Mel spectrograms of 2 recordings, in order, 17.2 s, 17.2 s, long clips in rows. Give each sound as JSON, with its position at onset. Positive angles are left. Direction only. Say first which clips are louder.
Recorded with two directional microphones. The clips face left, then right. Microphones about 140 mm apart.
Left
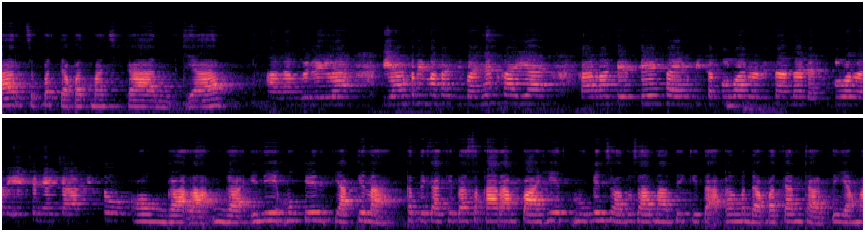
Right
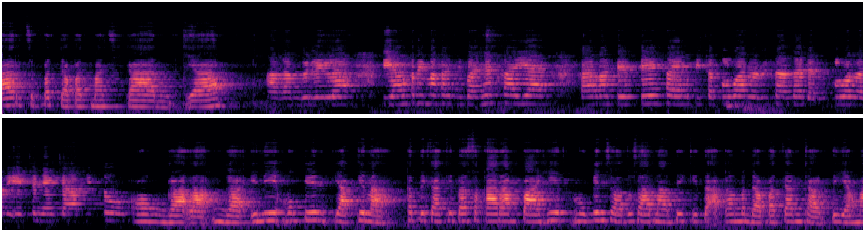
{"t": 0.0, "sound": "speech", "louder": "right 1 dB", "side_deg": -25}
{"t": 2.6, "sound": "a sound", "louder": "even", "side_deg": -20}
{"t": 3.8, "sound": "speech", "louder": "right 1 dB", "side_deg": -20}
